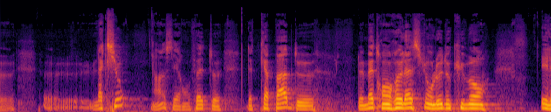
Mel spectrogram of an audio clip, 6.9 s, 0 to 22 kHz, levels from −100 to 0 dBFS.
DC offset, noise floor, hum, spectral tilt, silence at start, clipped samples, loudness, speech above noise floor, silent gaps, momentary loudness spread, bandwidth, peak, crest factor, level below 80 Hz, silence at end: under 0.1%; -43 dBFS; none; -8 dB/octave; 0 s; under 0.1%; -23 LUFS; 20 dB; none; 21 LU; 10.5 kHz; -6 dBFS; 18 dB; -50 dBFS; 0 s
